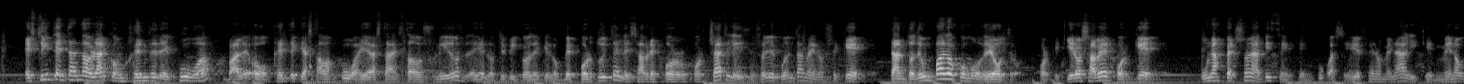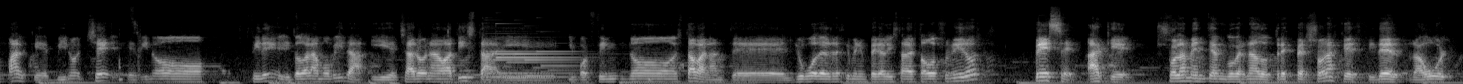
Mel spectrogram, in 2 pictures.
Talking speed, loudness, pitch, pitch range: 225 wpm, -24 LUFS, 125 Hz, 115-145 Hz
